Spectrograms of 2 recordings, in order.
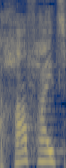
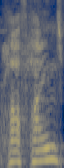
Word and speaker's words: Hofheinz: Saturday July 9th at the Hoff Heights Pavilion are Hofheinz Pavilion I guess you say the Hofheinz Pavilion Houston Texas oh so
